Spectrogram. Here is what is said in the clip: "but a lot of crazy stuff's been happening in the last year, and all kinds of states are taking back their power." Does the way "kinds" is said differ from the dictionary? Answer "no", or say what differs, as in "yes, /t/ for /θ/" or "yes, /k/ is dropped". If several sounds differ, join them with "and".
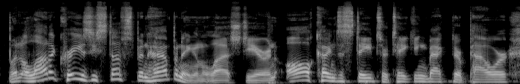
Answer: no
